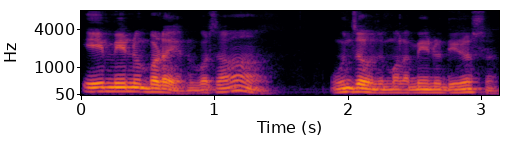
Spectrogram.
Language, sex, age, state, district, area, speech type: Nepali, male, 60+, West Bengal, Darjeeling, rural, spontaneous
